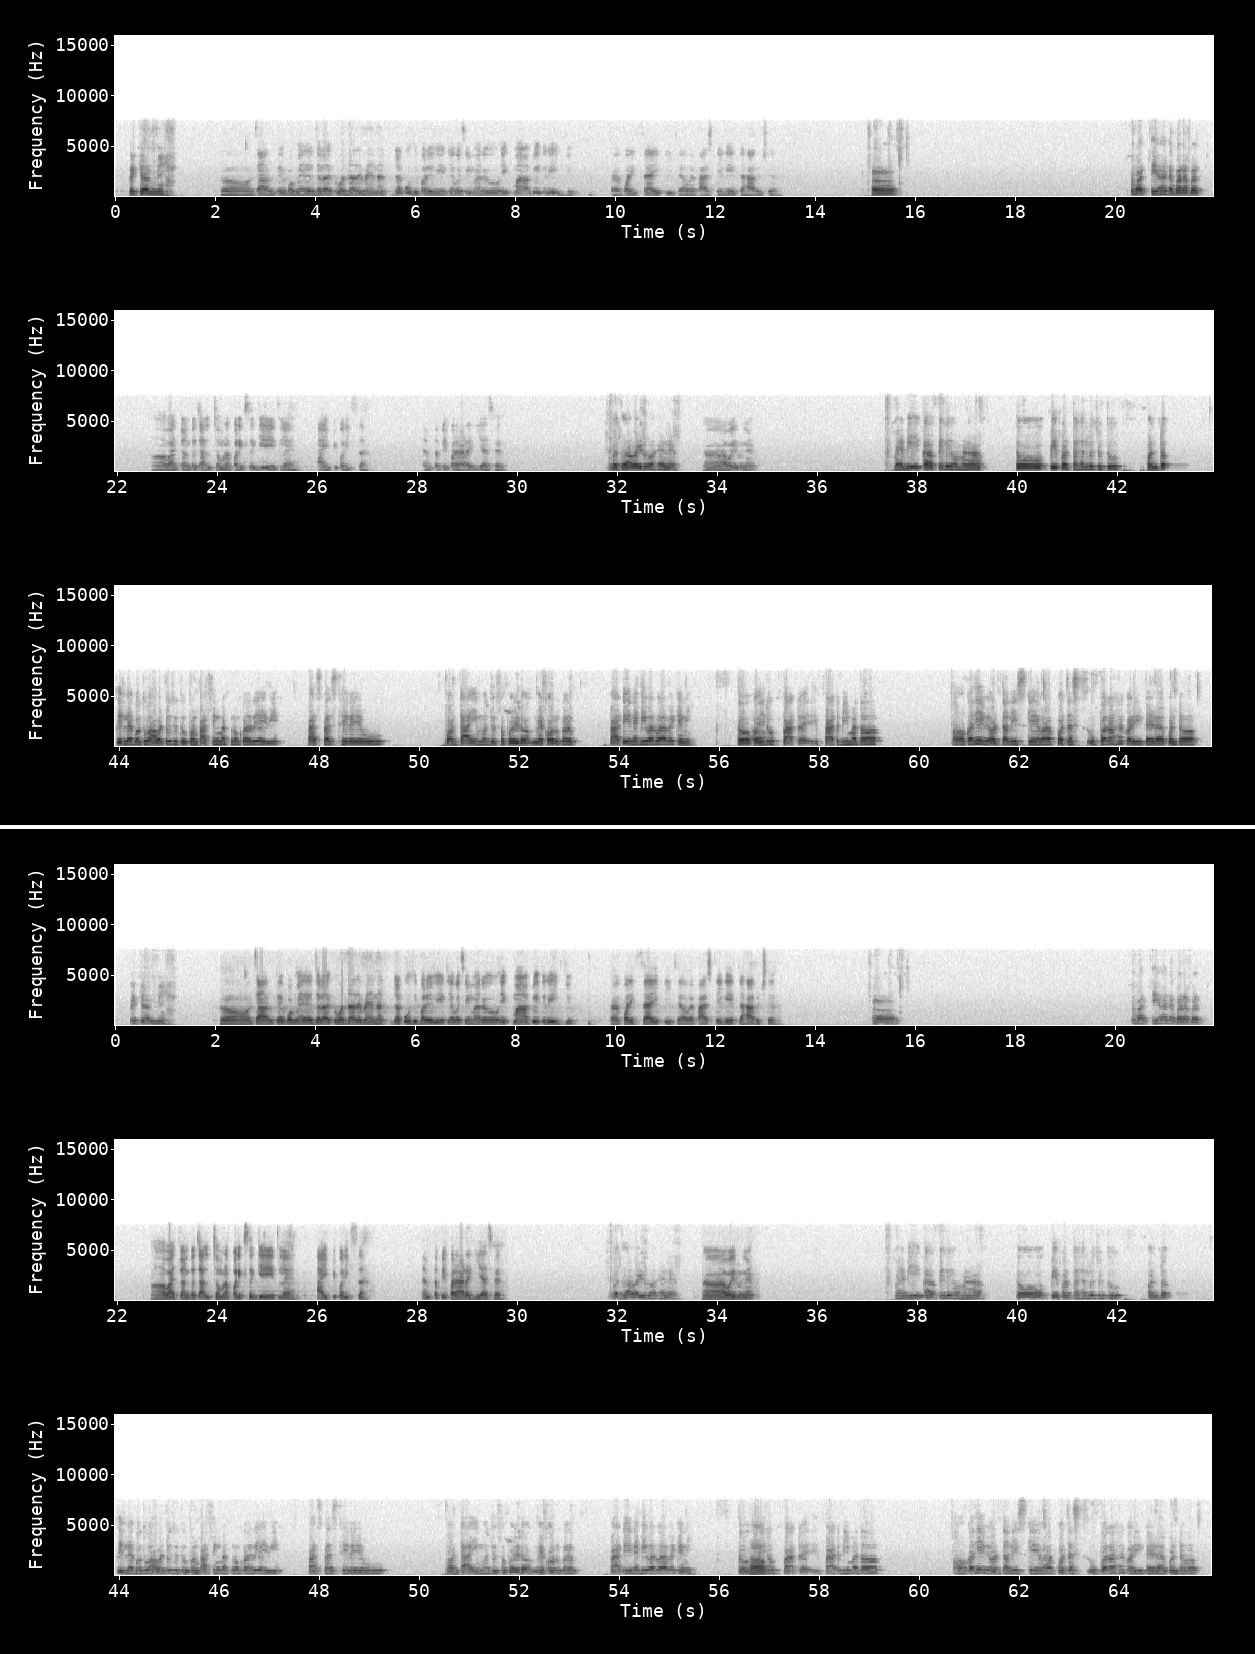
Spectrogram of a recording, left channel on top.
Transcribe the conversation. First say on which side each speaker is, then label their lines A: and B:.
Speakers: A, on the left; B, on the right.
A: કેની
B: હા ચાલ પણ મેં જરા કે વધારે વહેનત જ ઓછી પડેલી એટલે પછી માર એક હતું એટ રહી ગયું. હવે પરીક્ષા આપી છે હવે પાસ થઈ ગઈ એટલે સારું છે.
A: હ વાતી હ ને બરાબર.
B: હા વાંચવાનું તો ચાલુ છે હમણાં પરીક્ષા ગય એટલે આઈપી પરીક્ષા એમ તો પેપર હારા ગયા છે.
A: બધું આવડડું હશે ને.
B: હા આવયરને
A: મેં બી એકા પેલી હમણા તો પેપર તો હલું જ હતું પણ એટલે બધું આવડતું જ હતું પણ પાસિંગ માં નું કરી એ પાસ પાસથીરે એું પણણ ટાઈમ જોસ પેડ મેં કરું કરું પાટીને બી વારું આવે કે નહી. તો
B: હા
A: કું પાર્ટ પાર્ટ બી માં તો હ કરી હવી અડતાલીસ કેવા પચાસ ઉપર હ કરી કેઈડા પન્ટ હમ.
